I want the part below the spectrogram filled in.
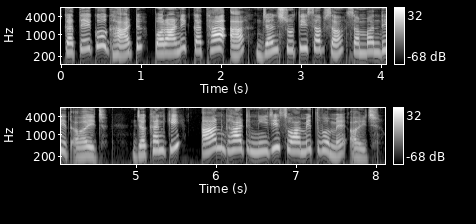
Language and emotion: Maithili, neutral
